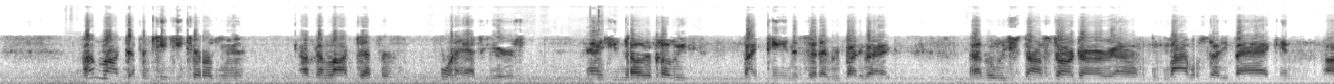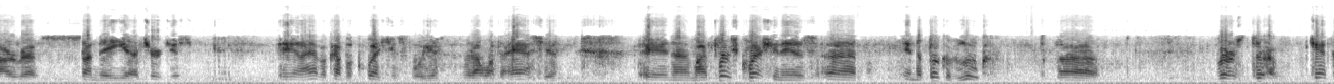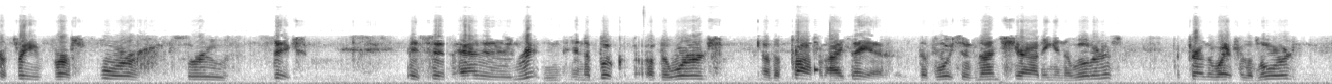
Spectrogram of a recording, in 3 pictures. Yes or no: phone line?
yes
